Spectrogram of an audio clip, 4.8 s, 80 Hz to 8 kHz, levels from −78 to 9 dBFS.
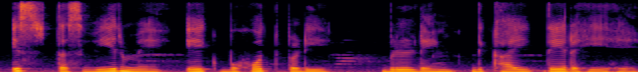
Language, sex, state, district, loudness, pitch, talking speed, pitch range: Hindi, female, Madhya Pradesh, Bhopal, -17 LUFS, 190 Hz, 140 wpm, 180-210 Hz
